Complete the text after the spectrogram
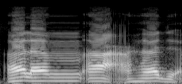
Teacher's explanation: mim mati bertemu dengan Hamzah maka kita namakan dengan bacaan idhar syafawi ya maka suara mimnya harus dibaca dengan jelas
